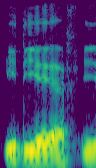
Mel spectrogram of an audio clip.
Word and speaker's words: Edafe: Permit that pronunciation if that's not the way you call it. But EDAFE, I think I've seen that name before.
